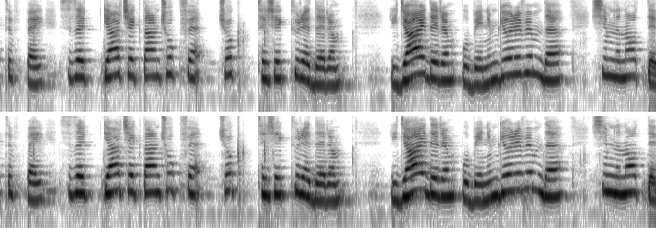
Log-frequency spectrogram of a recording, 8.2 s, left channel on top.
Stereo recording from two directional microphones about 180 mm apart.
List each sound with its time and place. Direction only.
0.0 s a child's voice: 20° left (ahead or behind)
